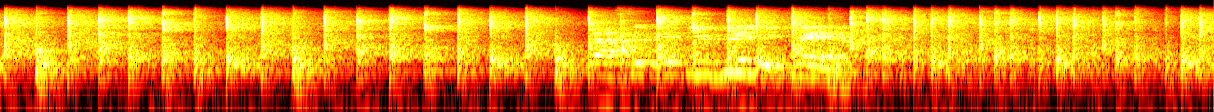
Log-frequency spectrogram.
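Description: Tap shoes on a wooden floor dancing the scuffle-dig-toe step at a fast tempo: a rapid, even run of metal taps, several strikes a second, repeating without a break.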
